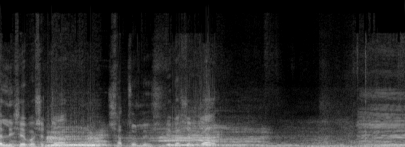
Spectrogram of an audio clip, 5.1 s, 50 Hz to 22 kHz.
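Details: Sahiwal bull calves bought by a Noakhali farmer at a cattle market, 27/7/26: two drawn-out, harmonic-rich moos, the first lasting under a second, the second shorter, with men talking between and after.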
